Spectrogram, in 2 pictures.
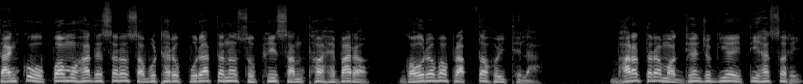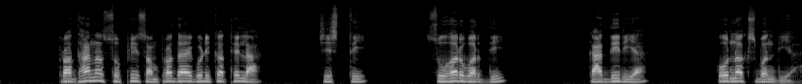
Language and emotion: Odia, neutral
